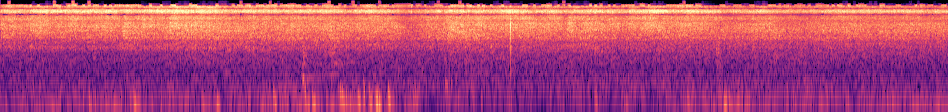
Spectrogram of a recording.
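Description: Frozen Clover Valley burger patties sizzle steadily in a pan just after flipping, a constant close hiss filling the whole stretch with no talk.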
